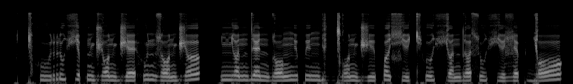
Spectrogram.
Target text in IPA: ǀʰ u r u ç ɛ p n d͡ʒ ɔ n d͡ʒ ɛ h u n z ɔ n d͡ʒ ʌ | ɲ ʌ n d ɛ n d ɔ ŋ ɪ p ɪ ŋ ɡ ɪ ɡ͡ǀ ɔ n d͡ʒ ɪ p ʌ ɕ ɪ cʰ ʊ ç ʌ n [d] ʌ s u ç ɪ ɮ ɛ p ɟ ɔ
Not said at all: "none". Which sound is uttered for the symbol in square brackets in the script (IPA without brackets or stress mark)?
d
